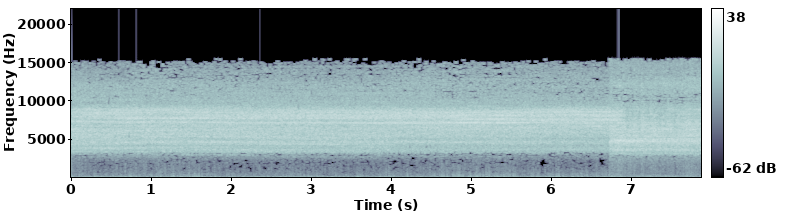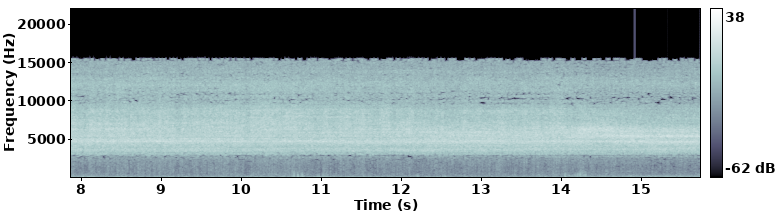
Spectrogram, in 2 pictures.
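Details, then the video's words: ['Cicadas in leafy trees during summer, a dense shrill whirring that shifts in tone partway through and carries on steadily, with faint low background rumble.'] "CICADA'S SOUNDS"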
